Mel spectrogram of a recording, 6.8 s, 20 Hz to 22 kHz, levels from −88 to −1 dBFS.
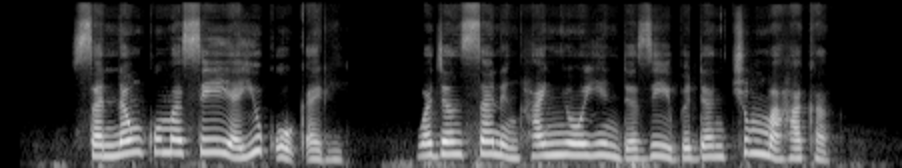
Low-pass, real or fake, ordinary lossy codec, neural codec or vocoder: none; fake; none; autoencoder, 48 kHz, 128 numbers a frame, DAC-VAE, trained on Japanese speech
